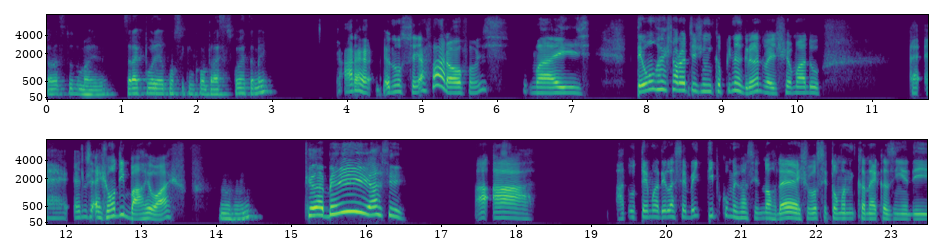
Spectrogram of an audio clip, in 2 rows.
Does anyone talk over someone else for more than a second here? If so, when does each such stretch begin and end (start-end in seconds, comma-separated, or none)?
none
